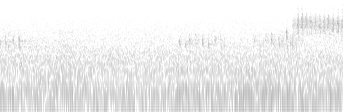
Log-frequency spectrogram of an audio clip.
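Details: Common blackbird singing faint, mellow fluted phrases ending in a bright, rapid, high twittering flourish, over a steady background hiss.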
